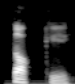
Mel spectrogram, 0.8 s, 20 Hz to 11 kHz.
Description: Tocchi [ t 0 kki ]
